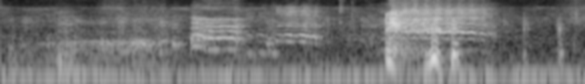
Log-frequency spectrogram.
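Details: Goats kept on a farm calling: a few short nasal bleats, then a clear harmonic bleat, and finally a loud, harsh, trembling bleat with a strained, wavering quality, with faint rustling and low rumble between calls.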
